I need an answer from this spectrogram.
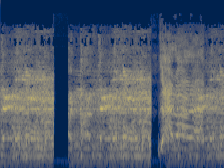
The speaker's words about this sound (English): You hear someone screaming like, we got him on it!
